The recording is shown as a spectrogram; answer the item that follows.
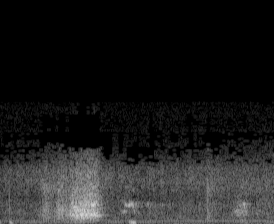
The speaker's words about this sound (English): I heard a dog bark.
